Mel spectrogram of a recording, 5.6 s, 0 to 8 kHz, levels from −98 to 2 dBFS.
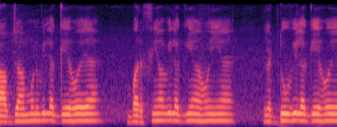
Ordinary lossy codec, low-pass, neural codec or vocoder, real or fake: none; 7.2 kHz; none; real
